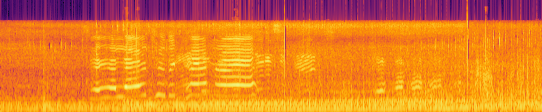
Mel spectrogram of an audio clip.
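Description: A motorcycle engine revs up nearby.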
